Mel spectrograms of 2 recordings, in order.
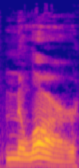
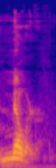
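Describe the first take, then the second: First: The name ends with an 'ar' sound. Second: The name ends with an 'er' sound. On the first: This is how the wife said her own name. "she pronounced her last name, her married name, uh, the way it was spelled" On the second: This is how the husband said the name. "Kenneth always pronounced it Miller"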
